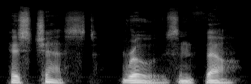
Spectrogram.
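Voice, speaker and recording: A man narrating a scripted dramatic story in a measured, suspenseful manner. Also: extremely low pitch, steady tone, dark tone, dry recording.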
